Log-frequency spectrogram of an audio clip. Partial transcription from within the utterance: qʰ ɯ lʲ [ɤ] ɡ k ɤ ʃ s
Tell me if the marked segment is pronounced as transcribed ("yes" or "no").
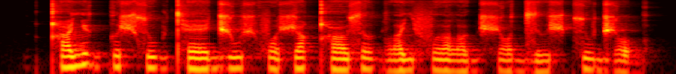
yes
